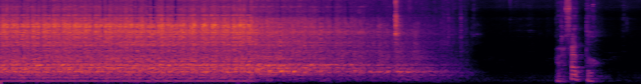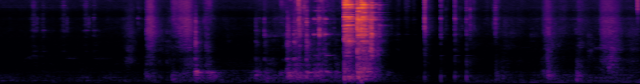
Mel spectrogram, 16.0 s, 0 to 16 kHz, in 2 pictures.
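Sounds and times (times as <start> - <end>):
metal ring clinking and scraping: 11.6 - 12.8.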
